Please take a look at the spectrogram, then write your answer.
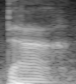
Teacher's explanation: a lot of Spanish speakers of English will say da instead of the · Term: substitution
